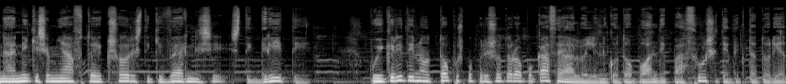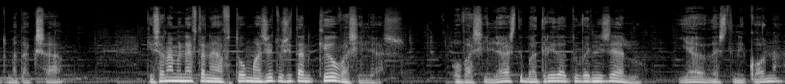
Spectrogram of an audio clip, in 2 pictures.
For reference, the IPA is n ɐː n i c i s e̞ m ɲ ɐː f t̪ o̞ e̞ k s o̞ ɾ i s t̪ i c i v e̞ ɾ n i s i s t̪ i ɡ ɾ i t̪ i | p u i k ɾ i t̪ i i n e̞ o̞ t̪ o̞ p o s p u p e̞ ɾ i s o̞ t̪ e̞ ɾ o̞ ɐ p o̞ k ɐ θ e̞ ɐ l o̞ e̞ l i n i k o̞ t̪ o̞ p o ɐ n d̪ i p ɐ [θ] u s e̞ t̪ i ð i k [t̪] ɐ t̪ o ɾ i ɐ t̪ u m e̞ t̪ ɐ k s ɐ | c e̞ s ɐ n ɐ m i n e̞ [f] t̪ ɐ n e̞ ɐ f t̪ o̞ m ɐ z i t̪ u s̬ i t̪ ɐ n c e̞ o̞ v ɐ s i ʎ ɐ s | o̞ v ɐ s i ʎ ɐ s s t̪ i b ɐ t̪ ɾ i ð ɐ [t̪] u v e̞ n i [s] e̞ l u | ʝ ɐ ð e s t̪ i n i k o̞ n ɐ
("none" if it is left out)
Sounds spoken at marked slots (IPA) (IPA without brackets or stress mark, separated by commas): θ, t̪, f, t̪, z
